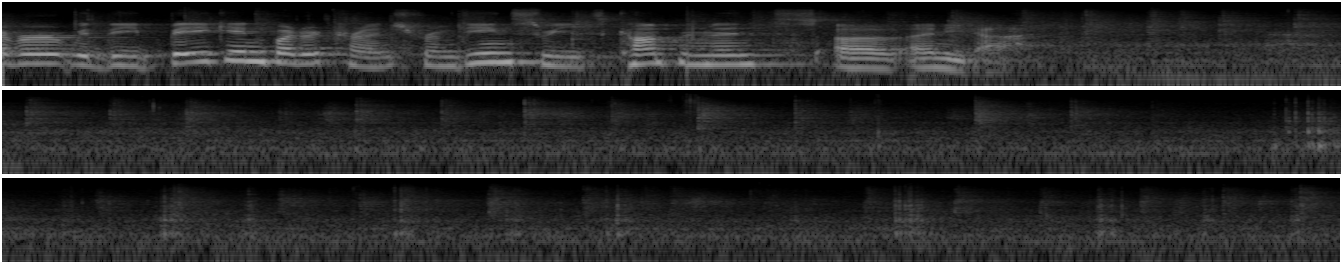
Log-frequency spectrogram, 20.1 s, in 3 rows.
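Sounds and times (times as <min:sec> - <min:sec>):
person chewing crunchy food: 0:13.0 - 0:20.0.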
